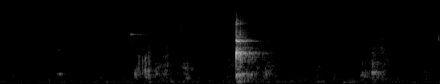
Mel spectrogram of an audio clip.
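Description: A person tasting red wine, sipping and drawing air through it in the mouth: soft slurping sounds, with one sharper, louder slurp a little past halfway.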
